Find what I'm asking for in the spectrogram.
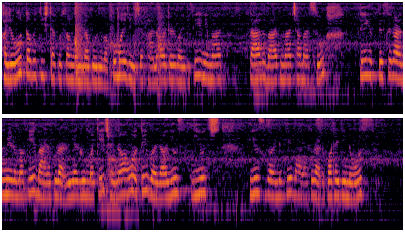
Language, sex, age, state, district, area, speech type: Nepali, female, 18-30, West Bengal, Darjeeling, rural, spontaneous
